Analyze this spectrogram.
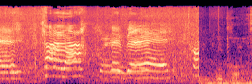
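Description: A young boy squeals and talks excitedly close by.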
